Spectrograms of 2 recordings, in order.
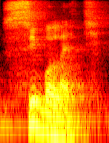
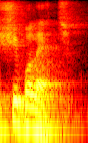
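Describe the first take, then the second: First: The word begins with an 's' sound. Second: The word begins with an 'sh' sound. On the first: The speaker calls it wrong. "não podiam pronunciar bem essa palavra" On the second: The speaker calls it right. "dize Shibolete"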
